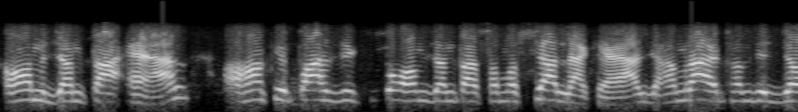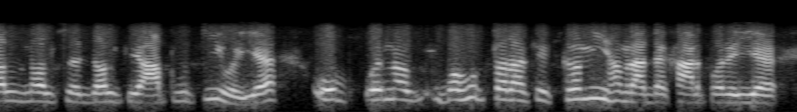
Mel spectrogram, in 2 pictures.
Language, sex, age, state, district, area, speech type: Maithili, male, 45-60, Bihar, Saharsa, rural, conversation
